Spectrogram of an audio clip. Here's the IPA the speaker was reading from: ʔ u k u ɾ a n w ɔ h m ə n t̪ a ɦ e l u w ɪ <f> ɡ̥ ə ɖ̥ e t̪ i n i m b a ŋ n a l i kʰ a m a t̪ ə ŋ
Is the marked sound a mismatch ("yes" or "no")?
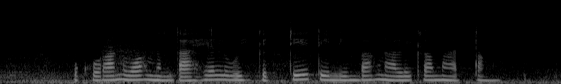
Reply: yes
